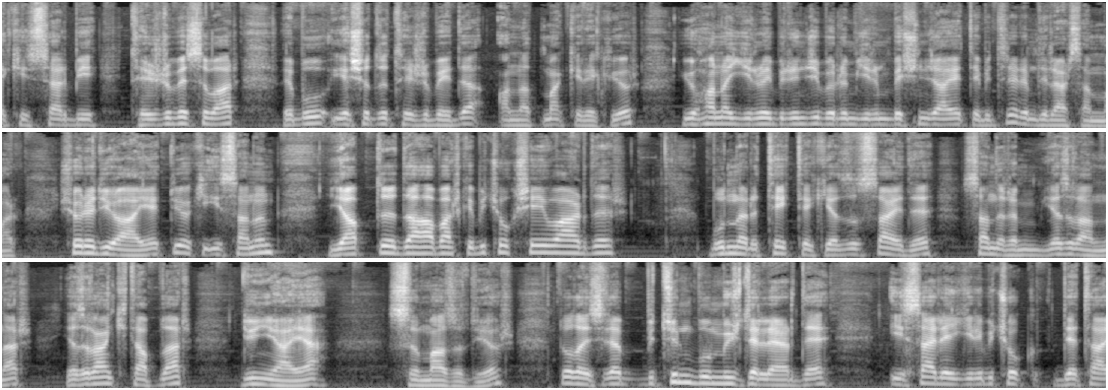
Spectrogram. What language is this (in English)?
Turkish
